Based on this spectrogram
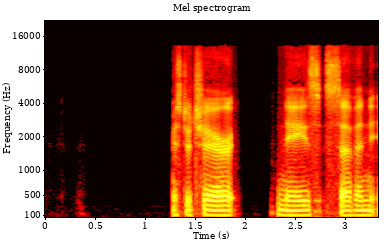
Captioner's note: speaking French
